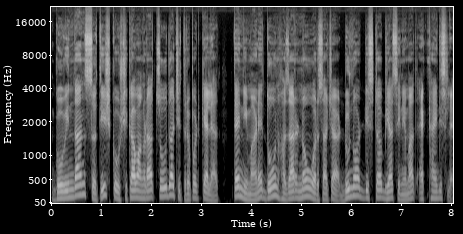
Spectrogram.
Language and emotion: Goan Konkani, neutral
